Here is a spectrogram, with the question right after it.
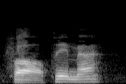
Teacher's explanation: الهاء بيسقط في نهاية الأعلام المؤنثة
